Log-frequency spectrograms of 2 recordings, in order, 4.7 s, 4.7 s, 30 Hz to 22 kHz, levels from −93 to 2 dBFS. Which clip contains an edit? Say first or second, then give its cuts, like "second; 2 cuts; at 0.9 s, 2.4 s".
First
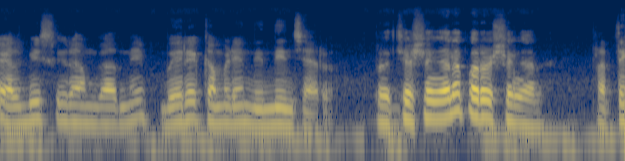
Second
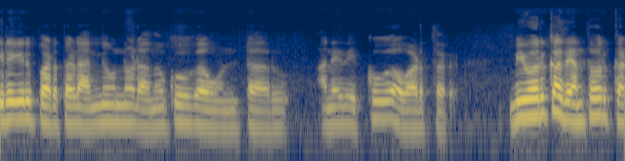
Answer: first; 2 cuts; at 1.1 s, 2.6 s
